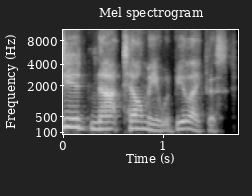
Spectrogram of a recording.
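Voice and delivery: high, indignant accusation, short of a scream; retold screaming. Man telling the beings they misled him, retold angry scream. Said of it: "I was, like, screaming at them".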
